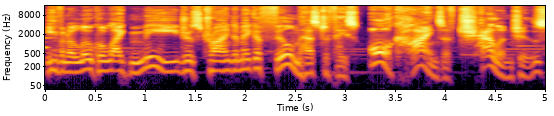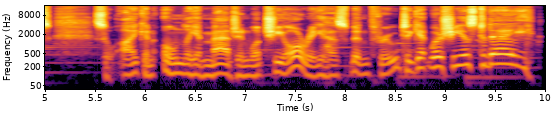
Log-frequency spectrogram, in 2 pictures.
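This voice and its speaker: A man's voice: medium pitch, big pitch swings, normal speed, faint music behind, natural voice. A man playing an earnest, thoughtful filmmaker in a video game, articulate and explanatory. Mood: sympathetic, reflective. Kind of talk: video game character dialogue.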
